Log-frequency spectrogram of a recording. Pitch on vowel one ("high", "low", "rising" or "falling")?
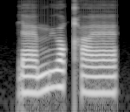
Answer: low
